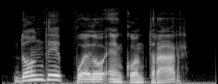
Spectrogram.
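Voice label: where Can I Find, male, spanish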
